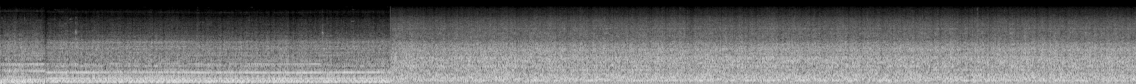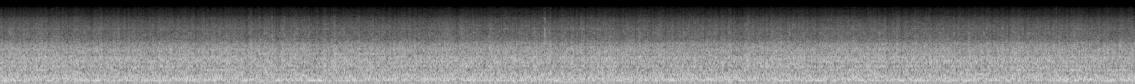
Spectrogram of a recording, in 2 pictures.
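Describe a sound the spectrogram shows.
A tractor engine drones loudly and steadily.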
